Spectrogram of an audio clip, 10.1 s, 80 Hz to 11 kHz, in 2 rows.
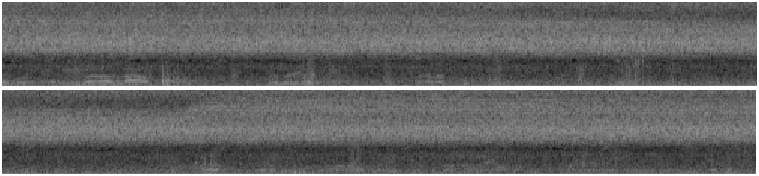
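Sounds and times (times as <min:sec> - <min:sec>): insects singing: 0:00.0 - 0:10.0.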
